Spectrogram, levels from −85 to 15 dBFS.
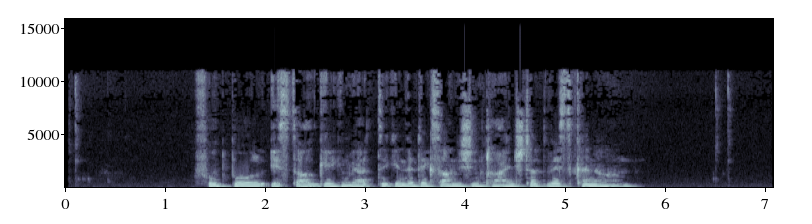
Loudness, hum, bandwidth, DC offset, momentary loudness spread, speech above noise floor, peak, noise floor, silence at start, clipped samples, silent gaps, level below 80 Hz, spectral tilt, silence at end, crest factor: -11 LUFS; none; 11.5 kHz; under 0.1%; 5 LU; 47 dB; 0 dBFS; -57 dBFS; 0.1 s; under 0.1%; none; -42 dBFS; -5.5 dB/octave; 1.35 s; 12 dB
